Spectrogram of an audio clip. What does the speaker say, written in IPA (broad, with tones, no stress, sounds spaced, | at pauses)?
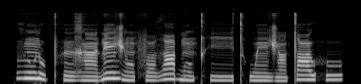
ð ũ˥ ɾ u˩ pʰ ø˩ ɣ ã˩ ɗ ẽ˥ ʒ õ˩ f o˩ ðˤ e˥ ɓ ũ˩ kʰ iː˩ tʰ w ẽ˩ ʒ œ̃˩ tˤ uː˥ h u˥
